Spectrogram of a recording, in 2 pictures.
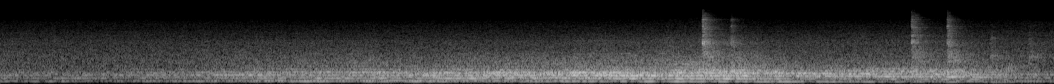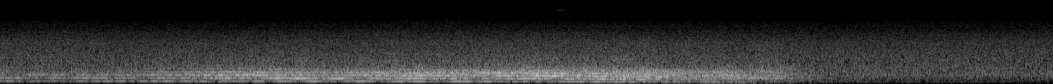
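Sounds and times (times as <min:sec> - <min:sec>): tyres humming on grid bridge deck: 0:00.0 - 0:21.0.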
